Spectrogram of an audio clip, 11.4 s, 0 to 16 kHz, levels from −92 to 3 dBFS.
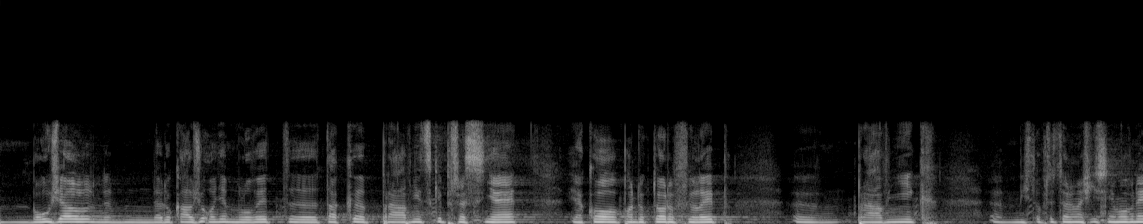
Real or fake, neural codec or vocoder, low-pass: real; none; 7.2 kHz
